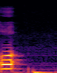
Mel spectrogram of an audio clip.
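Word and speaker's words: を: Particle o. O. This is a grammatical object marker. It marks our grammatical object. Although we write it as wo, we pronounce it as o.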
